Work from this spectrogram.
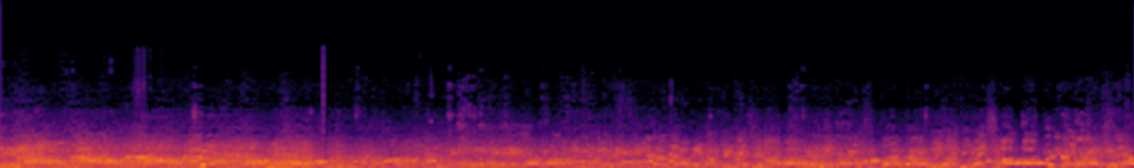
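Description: Protesters chanting slogans in a large city square, a dense, steady crowd roar of voices and babble with flags and banners, continuous throughout.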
